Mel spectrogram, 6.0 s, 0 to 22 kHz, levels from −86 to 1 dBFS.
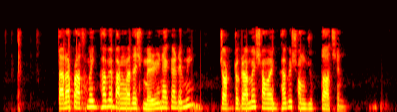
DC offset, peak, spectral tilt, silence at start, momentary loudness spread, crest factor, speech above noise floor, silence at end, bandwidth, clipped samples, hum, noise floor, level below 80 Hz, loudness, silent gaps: under 0.1%; -2 dBFS; -5 dB/octave; 0.25 s; 13 LU; 20 dB; 46 dB; 0.3 s; 8 kHz; under 0.1%; none; -66 dBFS; -54 dBFS; -20 LUFS; none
